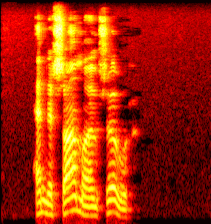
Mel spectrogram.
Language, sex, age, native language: Icelandic, male, 60-69, Icelandic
